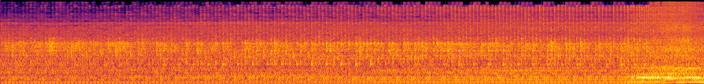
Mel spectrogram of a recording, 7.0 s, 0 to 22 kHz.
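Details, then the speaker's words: 1986 VW T25, 1.6 JX diesel, after an 8-year rest and a fuel filter change: steady, even idle clatter at about four beats a second with no knocks or misses, blowing a bit of soot with no oil. Healthy. "Okay, so blowing a bit of soot out, but all good. There's no oil in there. It's well, very healthy considering it's had an 8-year rest."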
